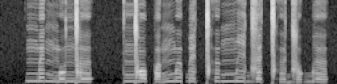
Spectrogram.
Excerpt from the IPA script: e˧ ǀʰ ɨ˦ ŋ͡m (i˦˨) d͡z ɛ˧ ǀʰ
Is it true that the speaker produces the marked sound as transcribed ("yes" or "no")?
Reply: yes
